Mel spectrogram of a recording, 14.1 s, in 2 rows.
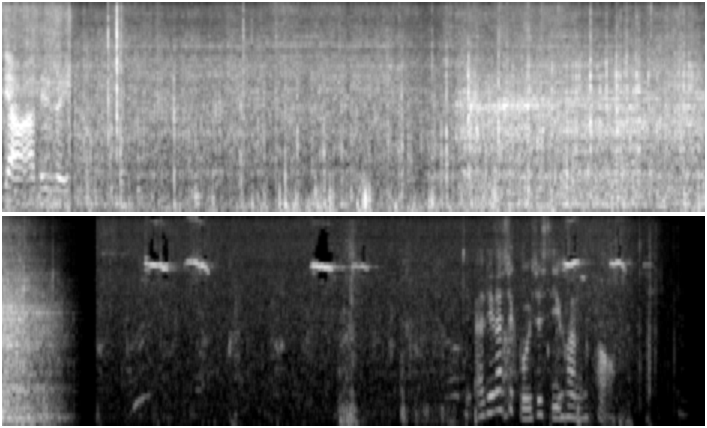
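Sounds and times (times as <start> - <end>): sled runners scraping snow: 0.0 - 7.6
wooden sled rattling: 0.0 - 7.6
wind rumbling on microphone: 0.0 - 7.7.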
